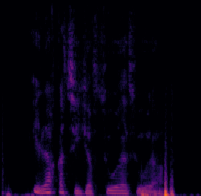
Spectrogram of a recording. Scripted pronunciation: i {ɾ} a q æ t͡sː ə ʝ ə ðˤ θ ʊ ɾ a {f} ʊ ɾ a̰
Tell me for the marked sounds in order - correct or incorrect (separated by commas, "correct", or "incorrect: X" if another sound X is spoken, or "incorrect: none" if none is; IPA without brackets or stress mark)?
incorrect: l, incorrect: θ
